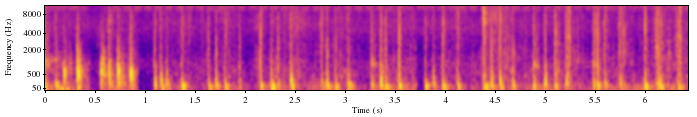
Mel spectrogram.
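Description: Horse hooves clip-clop in Kingdom Come: Deliverance, a quick, steady rhythm of sharp hoof strikes at a walking-to-trotting pace, fairly quiet and without talk.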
